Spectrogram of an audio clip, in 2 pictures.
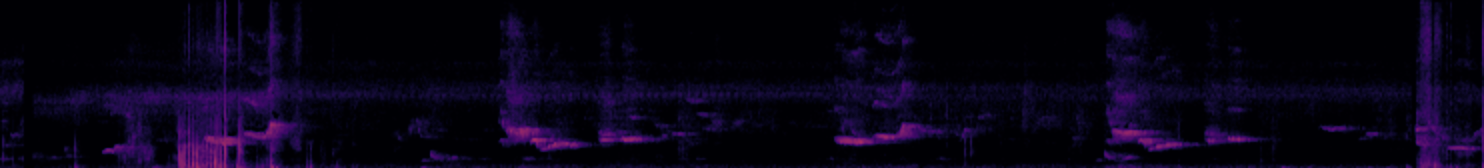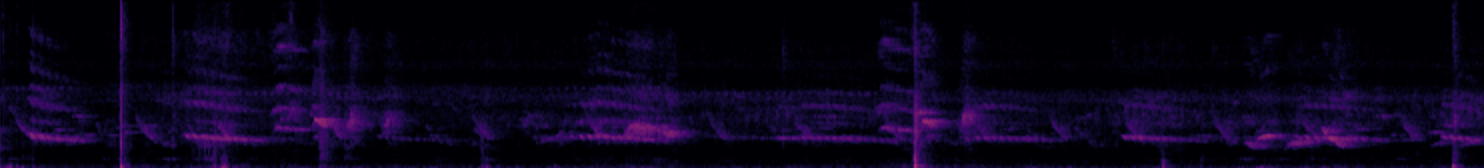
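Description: Birds chirping and calling throughout in short, quick rising and falling notes, with a few sharp knocks now and then, the loudest cluster about two seconds in.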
